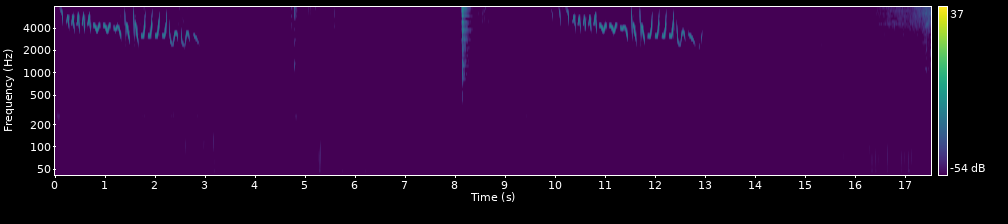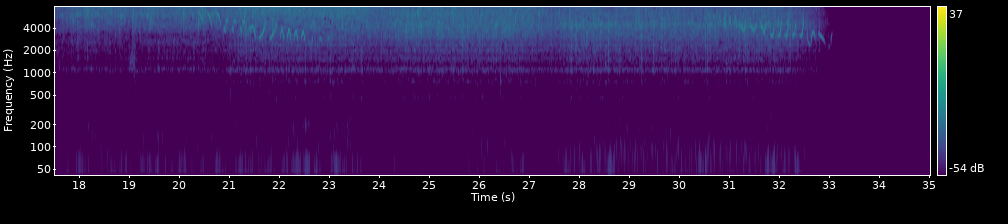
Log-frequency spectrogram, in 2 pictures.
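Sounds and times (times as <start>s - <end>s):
meatballs sizzling in hot oil: 16.5s - 33.0s.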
